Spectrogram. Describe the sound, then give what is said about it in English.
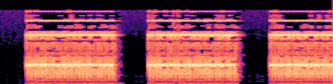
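A telephone rings three times, each ring a loud, rapidly trilling electronic bell lasting just over a second, separated by short silent pauses, with no voices. “Afraid to answer it?”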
